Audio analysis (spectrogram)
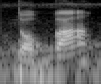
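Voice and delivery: topa starting between a T and a D; soft T. Shown as a demonstration. Teacher giving Lakota word for four, T-D blend. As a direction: begin topa on a sound halfway from T to D. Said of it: "somewhere between a T and a D".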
